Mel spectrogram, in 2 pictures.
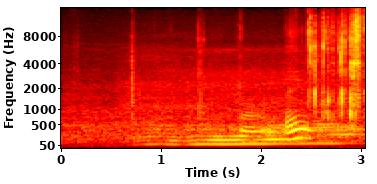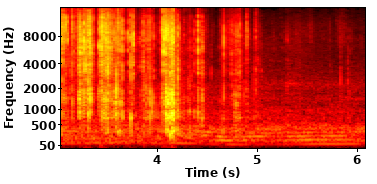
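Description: Foil trading-card pack wrapper being crinkled and torn open: dense, loud crackling for about two seconds in the middle, after a low steady hum.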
